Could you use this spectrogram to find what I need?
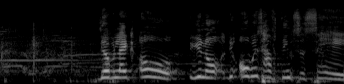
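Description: A woman sings powerfully through a microphone.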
